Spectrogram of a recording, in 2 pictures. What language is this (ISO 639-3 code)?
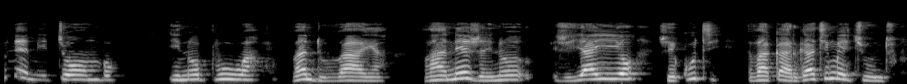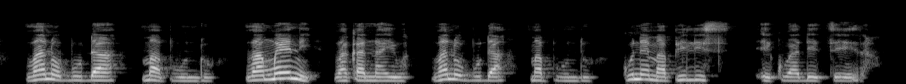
ndc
